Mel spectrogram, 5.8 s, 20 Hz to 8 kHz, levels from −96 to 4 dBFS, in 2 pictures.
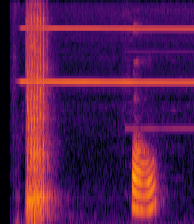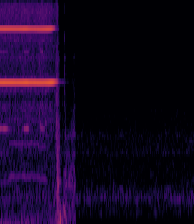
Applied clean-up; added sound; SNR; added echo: none; Harmonica + Tools; -4 dB; none.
